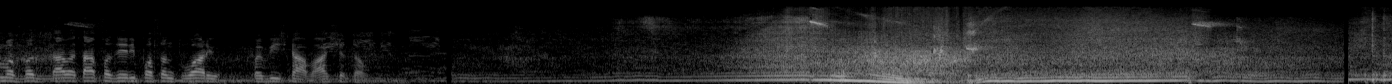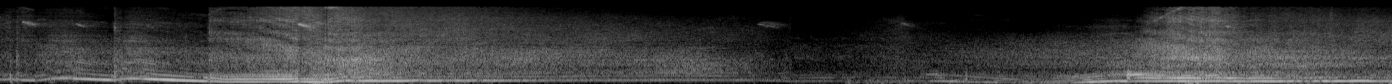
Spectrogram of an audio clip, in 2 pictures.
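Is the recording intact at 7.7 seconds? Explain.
No, 7.7 seconds falls inside a time-stretched section running from about 6.01 to 9.13 s. Across that stretch the pace jumps to roughly 1.72 times normal while the pitch holds steady, so it sounds rushed rather than chipmunky. That's most likely software squeezing the passage to fit a shorter length, keeping pitch by dropping little slices of audio and butting the remaining pieces together.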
